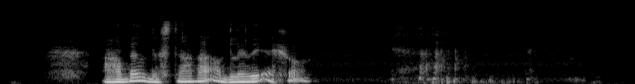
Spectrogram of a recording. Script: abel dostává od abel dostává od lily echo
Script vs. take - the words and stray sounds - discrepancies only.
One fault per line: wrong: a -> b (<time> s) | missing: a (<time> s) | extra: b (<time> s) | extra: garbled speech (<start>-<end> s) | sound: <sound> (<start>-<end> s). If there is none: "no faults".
missing: abel dostává od (2.3 s)
sound: laugh (3.9-5.5 s)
